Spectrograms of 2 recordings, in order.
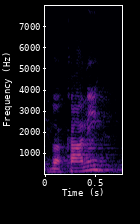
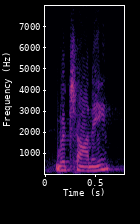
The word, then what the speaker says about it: Vachhani: And you see there at the end of the at the end of the I can't pronounce that doctor's name, Vakani, is that correct? Wachani. Wachani, thank you. Sam, it's Vachhani.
